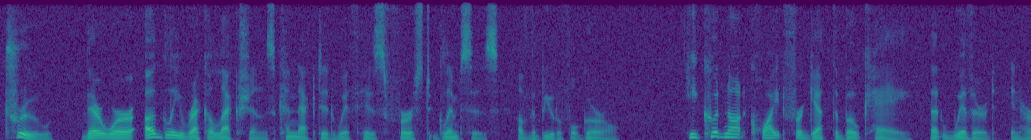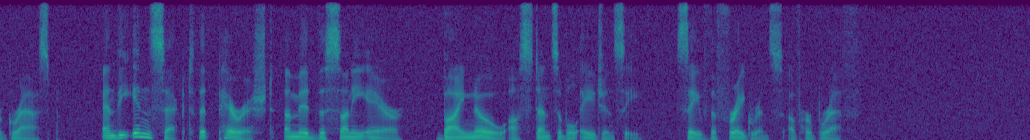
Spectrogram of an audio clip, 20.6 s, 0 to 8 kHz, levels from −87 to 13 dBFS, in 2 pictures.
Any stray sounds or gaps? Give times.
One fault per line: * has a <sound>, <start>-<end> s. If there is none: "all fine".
all fine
